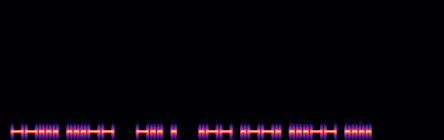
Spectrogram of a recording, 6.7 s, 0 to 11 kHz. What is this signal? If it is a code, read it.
Morse code, heard as a keyed tone, about 22 wpm, 700 Hz. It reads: 73 DE WP3H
